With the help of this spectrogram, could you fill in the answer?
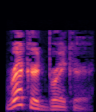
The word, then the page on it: record-breaker: British English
